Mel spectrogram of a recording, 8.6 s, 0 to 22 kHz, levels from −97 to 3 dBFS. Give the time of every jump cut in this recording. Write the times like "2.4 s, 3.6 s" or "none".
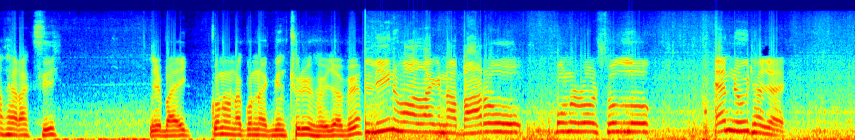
3.6 s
